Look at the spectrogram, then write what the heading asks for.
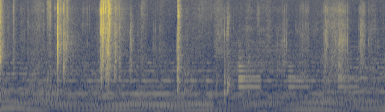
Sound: bark being shaved from the log

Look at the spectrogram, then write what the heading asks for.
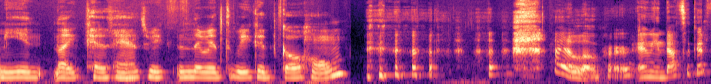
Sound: chuckles

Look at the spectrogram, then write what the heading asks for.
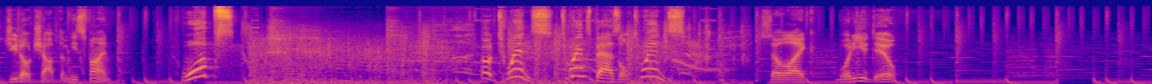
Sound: laughs

